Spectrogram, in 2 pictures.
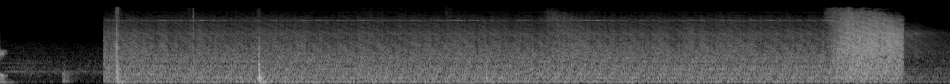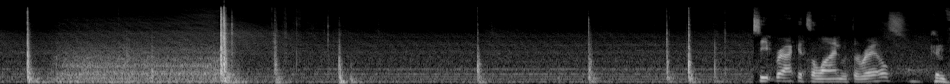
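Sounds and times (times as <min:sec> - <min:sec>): machine hum: 0:00.0 - 0:19.0
hissing rush of air: 0:08.2 - 0:09.1.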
